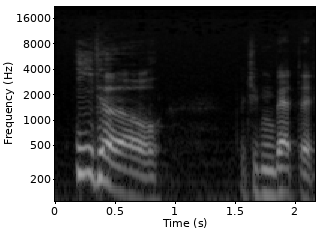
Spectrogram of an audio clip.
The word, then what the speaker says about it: Ito: Shisato Itoi? Ito. そうです。Ito です。Another problem name in English. If you spell it this way or this way, Americans are going to say Itu.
